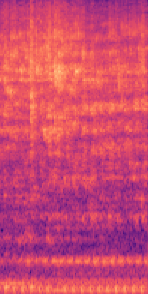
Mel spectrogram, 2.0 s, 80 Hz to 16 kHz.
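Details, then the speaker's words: Twin-turbo 1000+bhp Lamborghini Huracan on MoTeC, broken at Supercar Fest: choppy, stumbling idle with irregular pulses and clatter over low drone; running badly from a failed high-pressure fuel pump. "It's running like a bag of shit, but can you hear that? Yeah? So it's that fuel pump. It's the high pressure fuel pump."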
